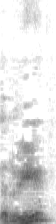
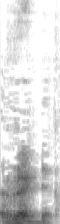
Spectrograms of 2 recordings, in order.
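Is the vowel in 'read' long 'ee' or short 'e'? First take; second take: long ee; short e. First: The vowel is a long 'ee' sound. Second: The vowel is a short 'e' sound. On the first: It is the present form. "స్పెల్లింగ్ మారదు కానీ pronunciation మాత్రమే మారుతుంది" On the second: It is the past form. "స్పెల్లింగ్ మారదు కానీ pronunciation మాత్రమే మారుతుంది"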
